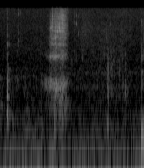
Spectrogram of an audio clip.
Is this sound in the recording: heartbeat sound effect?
no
